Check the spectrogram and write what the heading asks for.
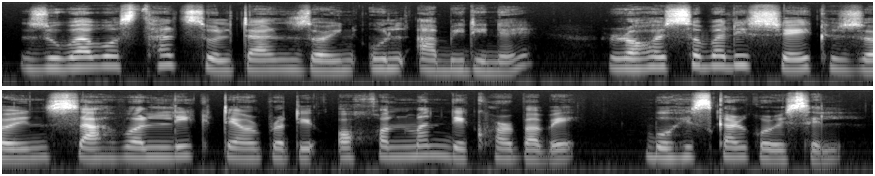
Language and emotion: Assamese, neutral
